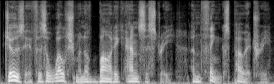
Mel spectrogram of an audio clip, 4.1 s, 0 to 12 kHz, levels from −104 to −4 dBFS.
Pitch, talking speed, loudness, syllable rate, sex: 100 Hz, 145 wpm, -20 LUFS, 4.4 syllables/s, male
